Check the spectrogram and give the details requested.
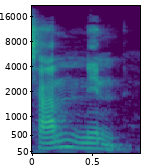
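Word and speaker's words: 三人: একত্রে বললে উচ্চারণ হবে সান নিন, তিনজন।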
